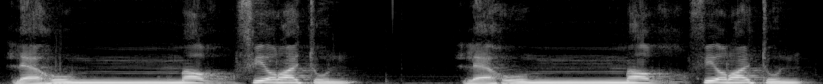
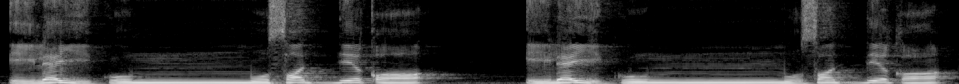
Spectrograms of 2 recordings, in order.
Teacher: মিম সাকিনকে পরবর্তী মিমের সাথে মিলিয়ে পড়তে হবে গুণনার সহিত।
